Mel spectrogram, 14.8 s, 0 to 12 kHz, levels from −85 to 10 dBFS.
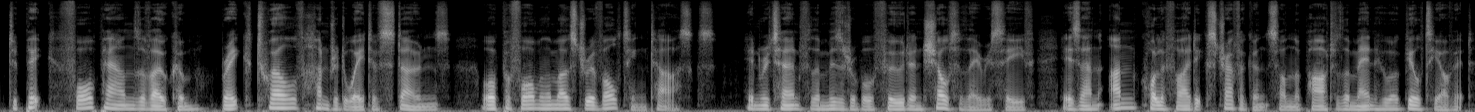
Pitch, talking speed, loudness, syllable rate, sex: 100 Hz, 170 wpm, -21 LUFS, 4.9 syllables/s, male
